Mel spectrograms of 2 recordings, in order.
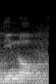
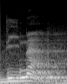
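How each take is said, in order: First: The final vowel is a rounded 'o'. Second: The final vowel is a clear open 'a'. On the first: The speaker calls it wrong. "kada mau dino" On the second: The speaker calls it right.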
